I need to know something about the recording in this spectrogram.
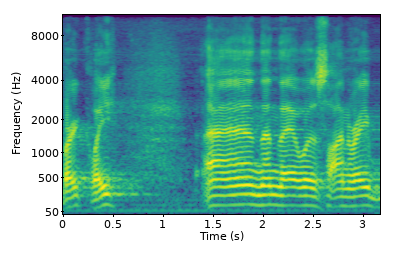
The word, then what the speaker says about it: Berkeley: city is named only we don't pronounce it Barkley anymore we pronounce it Berkeley and then there was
